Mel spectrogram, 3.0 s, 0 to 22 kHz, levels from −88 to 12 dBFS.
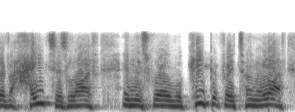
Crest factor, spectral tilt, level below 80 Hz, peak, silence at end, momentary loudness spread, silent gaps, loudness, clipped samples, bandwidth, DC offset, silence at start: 10 dB; -5.5 dB/octave; -52 dBFS; -4 dBFS; 0 s; 3 LU; none; -15 LUFS; under 0.1%; 8 kHz; under 0.1%; 0 s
